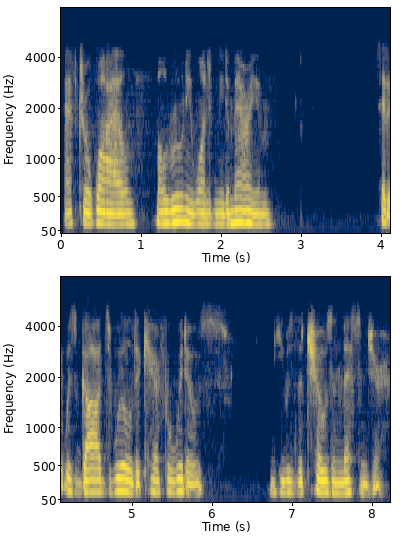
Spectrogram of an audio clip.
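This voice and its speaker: Weary, grateful young frontier mother, husky and hesitant, dull vintage radio drama sound. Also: low voice, flat delivery, moderate pace. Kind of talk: 1950s radio drama acting. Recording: dull old radio recording.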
